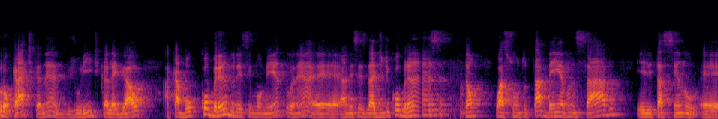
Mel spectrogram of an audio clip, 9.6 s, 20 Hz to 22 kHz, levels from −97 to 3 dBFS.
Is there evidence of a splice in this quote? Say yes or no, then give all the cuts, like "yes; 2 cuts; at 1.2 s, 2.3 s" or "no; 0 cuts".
yes; 1 cut; at 6.1 s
